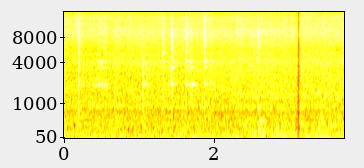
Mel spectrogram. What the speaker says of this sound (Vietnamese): Mình xào cho tất cả cái nhân này nó chín lại luôn.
